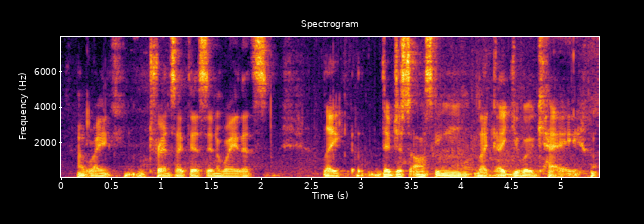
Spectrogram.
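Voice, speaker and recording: Intonation stays fairly even in an Australian accent. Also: man. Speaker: gaming streamer. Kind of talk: casual chat.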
